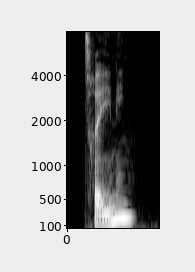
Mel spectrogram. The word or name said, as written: træning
